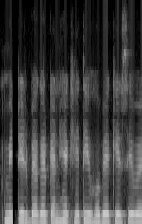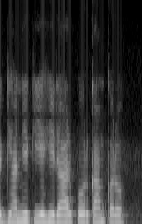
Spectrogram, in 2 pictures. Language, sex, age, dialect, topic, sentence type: Magahi, female, 46-50, Northeastern/Surjapuri, agriculture, statement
